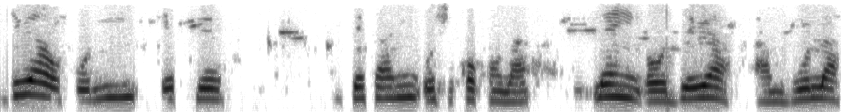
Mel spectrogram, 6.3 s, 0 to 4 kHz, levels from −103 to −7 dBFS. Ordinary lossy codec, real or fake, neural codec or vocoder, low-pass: MP3, 32 kbps; real; none; 3.6 kHz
